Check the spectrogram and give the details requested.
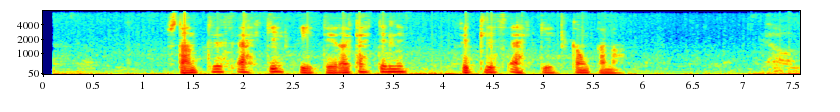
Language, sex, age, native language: Icelandic, male, 50-59, Icelandic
